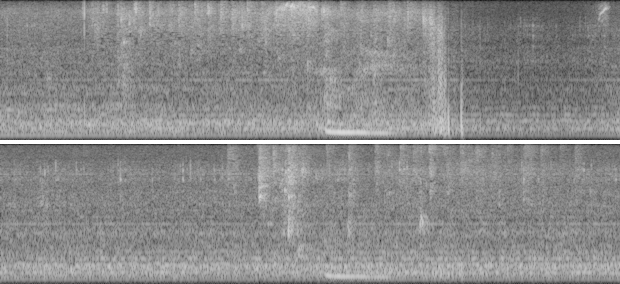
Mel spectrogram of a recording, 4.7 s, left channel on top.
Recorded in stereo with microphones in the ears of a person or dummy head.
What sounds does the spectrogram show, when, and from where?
2.0 s whispering: 65° left (ahead or behind), 0.7 m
